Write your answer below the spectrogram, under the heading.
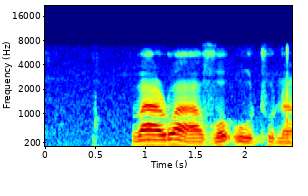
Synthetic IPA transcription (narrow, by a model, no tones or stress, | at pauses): βaɺwaɦavɔʔutʰuna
